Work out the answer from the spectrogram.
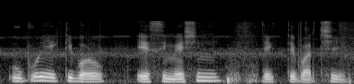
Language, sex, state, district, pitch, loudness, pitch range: Bengali, male, West Bengal, Cooch Behar, 150 Hz, -18 LUFS, 130-170 Hz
